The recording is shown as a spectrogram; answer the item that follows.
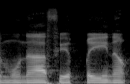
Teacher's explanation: منافقین قاف کو موٹا ادا کریں گے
